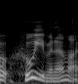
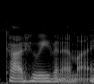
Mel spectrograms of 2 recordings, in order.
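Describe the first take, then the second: First: It sounds excited and curious. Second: It sounds frustrated and despairing.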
